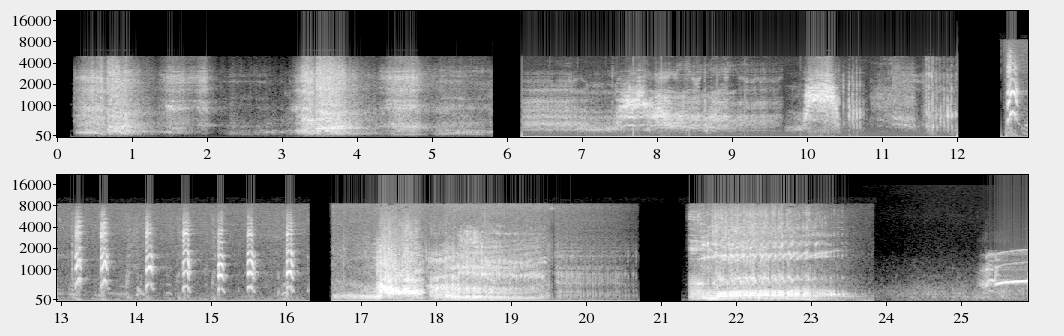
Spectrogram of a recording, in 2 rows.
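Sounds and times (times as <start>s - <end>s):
tiger roaring: 0.2s - 11.8s, 16.6s - 20.7s, 21.4s - 23.7s
lion roaring and grunting: 0.2s - 12.0s, 16.7s - 20.7s, 21.4s - 23.6s
chimpanzee hooting: 12.6s - 16.2s.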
